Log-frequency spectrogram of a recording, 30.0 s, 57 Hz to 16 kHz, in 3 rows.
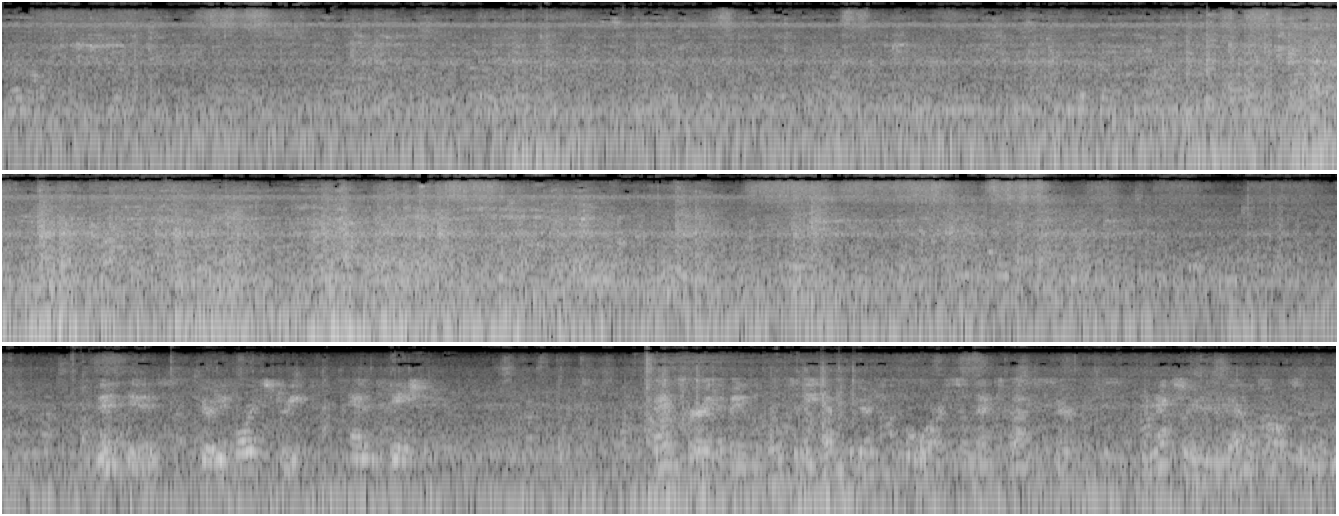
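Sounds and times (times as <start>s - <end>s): subway train wheels rumbling: 0.0s - 30.0s
clickety-clack over rail joints: 8.9s - 18.4s.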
